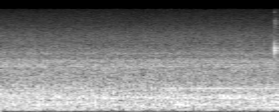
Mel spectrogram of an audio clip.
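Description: Steady background hiss of room tone, even throughout, with no distinct events.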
